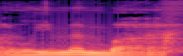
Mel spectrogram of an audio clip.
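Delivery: ordinary talk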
